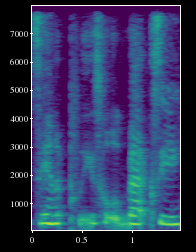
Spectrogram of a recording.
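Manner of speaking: high, begging, pleading voice. Charlie, hurt from a fall, asks someone to hold the dog, begging. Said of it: "Charlie begged".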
